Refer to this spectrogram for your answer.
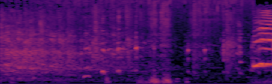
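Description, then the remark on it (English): A single sharp sneeze bursts out near the end, a sudden loud, voiced and slightly squeaky snap after a few seconds of soft, scattered rustling and low murmuring noise. “Bless you.”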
